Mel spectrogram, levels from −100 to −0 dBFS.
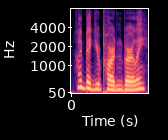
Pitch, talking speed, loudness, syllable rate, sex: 170 Hz, 195 wpm, -15 LUFS, 5.4 syllables/s, male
